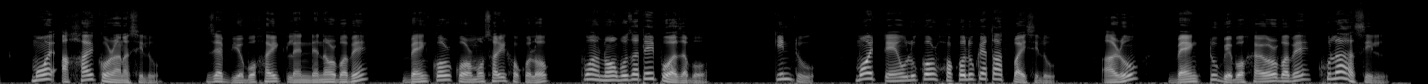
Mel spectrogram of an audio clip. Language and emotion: Assamese, surprised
